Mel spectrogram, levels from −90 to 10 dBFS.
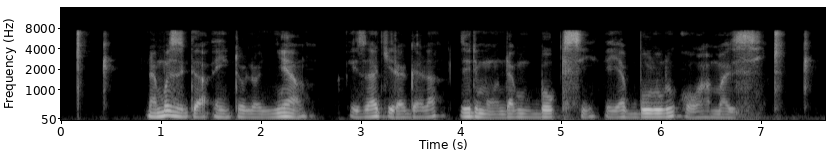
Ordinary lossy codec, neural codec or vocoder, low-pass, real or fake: AAC, 96 kbps; codec, 16 kHz, 2 kbps, FunCodec, trained on LibriTTS, 25 frames a second; 7.2 kHz; fake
